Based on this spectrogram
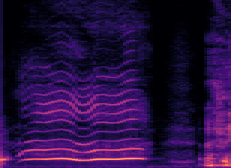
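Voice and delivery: very high falsetto "aah"; comic forced falsetto vocalise; mock vocal exercises. Shown as a demonstration. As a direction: hold a squealed falsetto note. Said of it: "fai i vocalizzi".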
